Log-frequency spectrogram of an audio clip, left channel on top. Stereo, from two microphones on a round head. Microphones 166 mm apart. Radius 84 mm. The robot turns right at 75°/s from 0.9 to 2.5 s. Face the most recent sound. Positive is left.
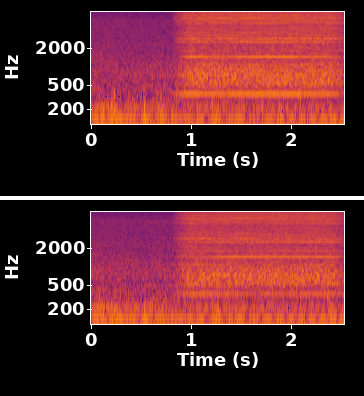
No sound to turn to.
